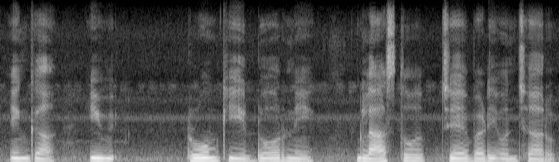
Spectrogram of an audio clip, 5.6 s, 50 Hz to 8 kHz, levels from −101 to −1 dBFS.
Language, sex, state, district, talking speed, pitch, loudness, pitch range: Telugu, male, Telangana, Mahabubabad, 105 wpm, 130 Hz, -17 LUFS, 120-135 Hz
